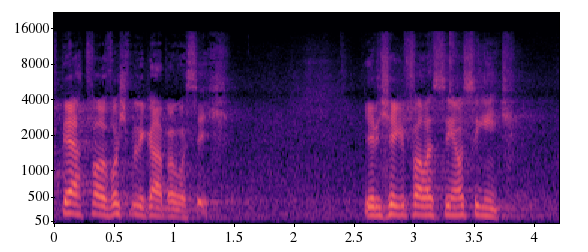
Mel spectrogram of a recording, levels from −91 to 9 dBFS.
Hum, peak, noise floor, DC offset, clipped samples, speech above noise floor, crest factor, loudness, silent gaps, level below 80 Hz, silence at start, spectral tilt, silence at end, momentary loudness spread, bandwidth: none; -6 dBFS; -51 dBFS; under 0.1%; under 0.1%; 25 dB; 22 dB; -26 LUFS; none; -76 dBFS; 0 s; -4.5 dB/octave; 0.2 s; 19 LU; 15.5 kHz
